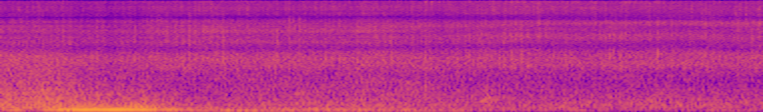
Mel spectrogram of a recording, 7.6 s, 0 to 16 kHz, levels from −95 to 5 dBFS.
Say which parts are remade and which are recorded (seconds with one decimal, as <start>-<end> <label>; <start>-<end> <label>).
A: 0.0-0.7 remade; 0.7-1.5 recorded; 1.5-2.3 remade; 2.3-3.9 recorded; 3.9-7.6 remade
